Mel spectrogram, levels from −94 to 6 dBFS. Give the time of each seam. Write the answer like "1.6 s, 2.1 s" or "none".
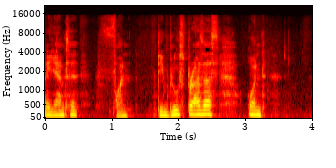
none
